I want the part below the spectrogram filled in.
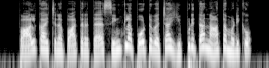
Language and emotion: Tamil, disgusted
